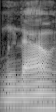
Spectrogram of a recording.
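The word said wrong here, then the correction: Luhnow: is that right? – It's Luno.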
